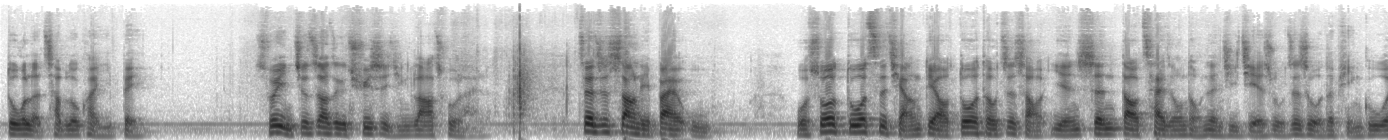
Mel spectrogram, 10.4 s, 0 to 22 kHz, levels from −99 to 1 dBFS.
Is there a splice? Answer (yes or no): no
